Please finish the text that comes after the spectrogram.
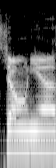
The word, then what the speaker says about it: Sonya: the melee Warrior super Sonja and it is pronounced Sonia somebody asked the other day why I call her Sonja and it's uh it's just a name a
